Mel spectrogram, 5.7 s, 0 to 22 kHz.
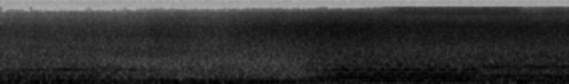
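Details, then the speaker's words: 2005 Sea-Doo RXP, very high hours, after swapping from learner key that limited it to about 5300 rpm: strong low roar that climbs in pitch, reaching almost 7900 rpm and about 67–69 mph; runs normally, stock performance. "all right so it went 78 almost 7900 RPMs I saw like 67 69 mph somewhere that perfect won't stock that's how that's how fast they go"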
